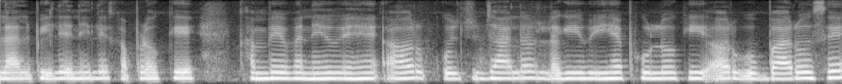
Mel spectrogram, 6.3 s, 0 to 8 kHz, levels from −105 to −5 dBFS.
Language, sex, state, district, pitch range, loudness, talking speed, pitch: Hindi, female, Punjab, Pathankot, 155-210 Hz, -11 LUFS, 190 wpm, 205 Hz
